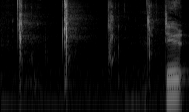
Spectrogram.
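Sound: chewing with mouth open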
